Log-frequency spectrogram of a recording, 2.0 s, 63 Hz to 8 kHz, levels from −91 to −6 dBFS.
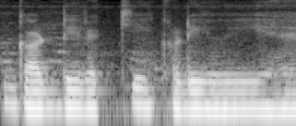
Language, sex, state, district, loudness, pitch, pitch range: Hindi, male, Uttar Pradesh, Shamli, -18 LUFS, 120 Hz, 115-125 Hz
